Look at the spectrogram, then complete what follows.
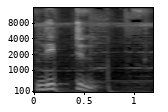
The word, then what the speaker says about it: little: Whenever we see the double letters, we have a tendency to emphasize by pronouncing them with a greater degree of force, like L-I-T-T-L-E, little, L-E-T-T-E-R, letter, but it's wrong. We have to pronounce it as little, letter, button, mutton, S-U-M-M-E-R,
